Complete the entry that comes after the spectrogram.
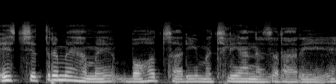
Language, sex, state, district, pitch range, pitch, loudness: Hindi, male, Bihar, Gopalganj, 125-165 Hz, 130 Hz, -21 LUFS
